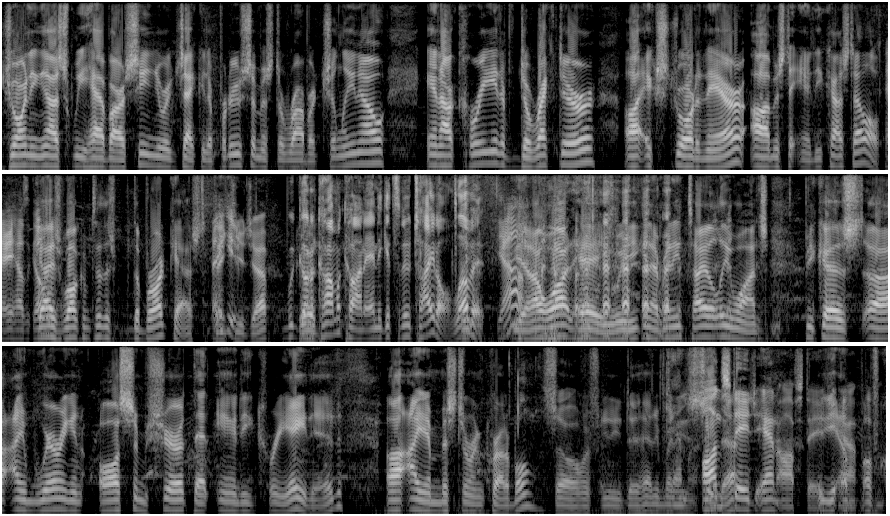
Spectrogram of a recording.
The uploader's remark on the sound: Finding Your Frequency Live from Phoenix Comic Fest 2018.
